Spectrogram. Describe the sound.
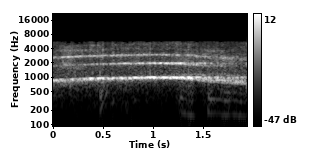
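An ambulance siren wails outside, a loud, steady high tone with strong overtones held through the whole clip, with faint low rumbling underneath.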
